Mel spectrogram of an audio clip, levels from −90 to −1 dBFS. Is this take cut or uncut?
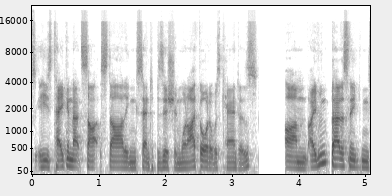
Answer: uncut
